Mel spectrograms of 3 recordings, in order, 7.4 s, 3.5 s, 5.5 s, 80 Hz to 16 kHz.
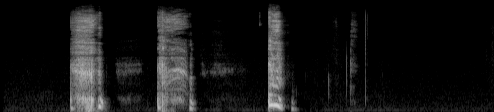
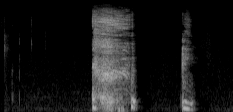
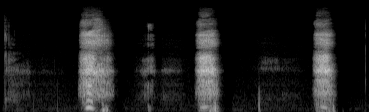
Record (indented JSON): {
  "three_cough_length": "7.4 s",
  "three_cough_amplitude": 21720,
  "three_cough_signal_mean_std_ratio": 0.28,
  "cough_length": "3.5 s",
  "cough_amplitude": 10842,
  "cough_signal_mean_std_ratio": 0.38,
  "exhalation_length": "5.5 s",
  "exhalation_amplitude": 24321,
  "exhalation_signal_mean_std_ratio": 0.33,
  "survey_phase": "beta (2021-08-13 to 2022-03-07)",
  "age": "18-44",
  "gender": "Female",
  "wearing_mask": "No",
  "symptom_cough_any": true,
  "symptom_new_continuous_cough": true,
  "symptom_runny_or_blocked_nose": true,
  "symptom_sore_throat": true,
  "smoker_status": "Ex-smoker",
  "respiratory_condition_asthma": false,
  "respiratory_condition_other": false,
  "recruitment_source": "Test and Trace",
  "submission_delay": "1 day",
  "covid_test_result": "Positive",
  "covid_test_method": "LFT"
}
